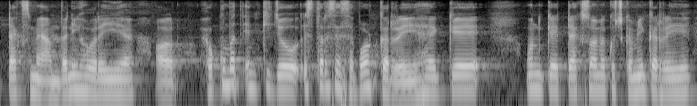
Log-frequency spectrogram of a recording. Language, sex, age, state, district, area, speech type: Urdu, male, 18-30, Delhi, Central Delhi, rural, spontaneous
